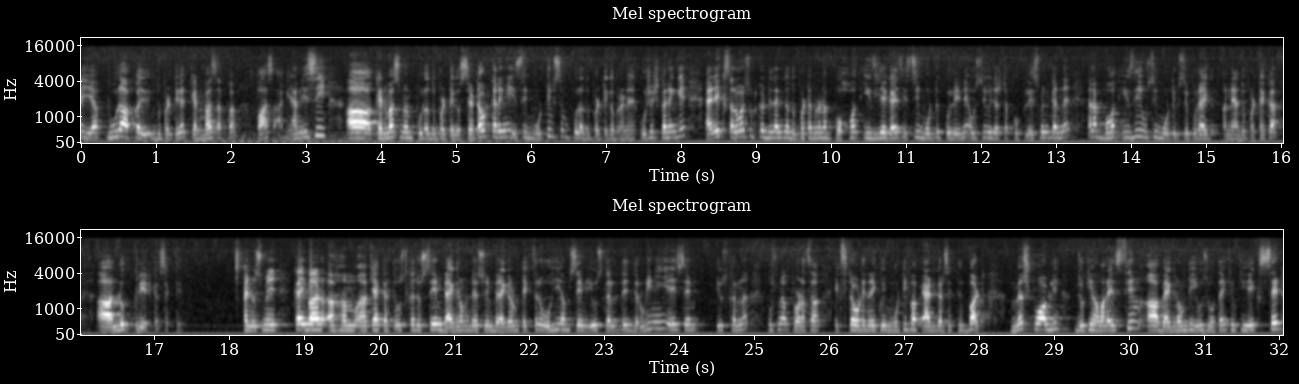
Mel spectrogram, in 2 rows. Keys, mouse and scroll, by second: 0.0 click.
